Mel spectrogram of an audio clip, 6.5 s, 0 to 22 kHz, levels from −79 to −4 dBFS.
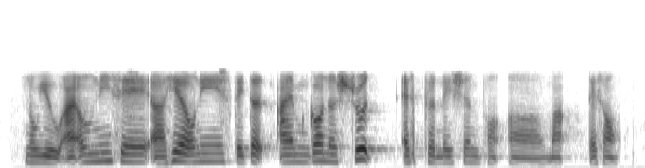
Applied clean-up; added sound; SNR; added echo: neural mask model Resemble Enhance denoiser.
